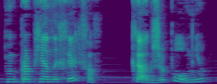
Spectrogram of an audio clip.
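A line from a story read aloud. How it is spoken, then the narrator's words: Giggling. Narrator (Russian): хихикнула королева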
